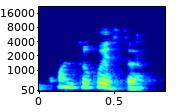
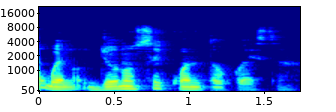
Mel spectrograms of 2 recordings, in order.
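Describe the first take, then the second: First: High-pitched "cuánto", falling onto "cuesta"; pointed price question, pitched well up on "cuánto"; direct question. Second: Plain statement, "cuánto cuesta" falling away; matter-of-fact reply with no lift on "cuánto"; indirect question. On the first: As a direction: ask someone directly, lifting "cuánto" high. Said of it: "Estás preguntando directamente a alguien". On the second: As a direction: say "cuánto cuesta" as a comment, not asking. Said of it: "es algo indirecto". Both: Shown as a demonstration.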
